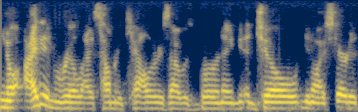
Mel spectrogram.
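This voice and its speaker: Speaking at a very fast pace, a man uses a fairly high pitch with an Upper Midwest US accent. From Wisconsin, Green Bay. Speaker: former combat medic, first aid kit maker. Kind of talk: casual interview.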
